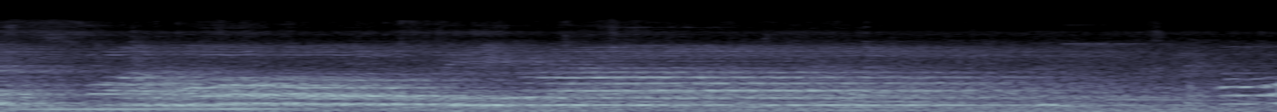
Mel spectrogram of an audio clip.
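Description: A woman sings through loudspeakers in a large echoing hall.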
